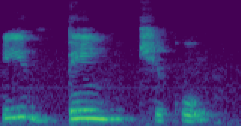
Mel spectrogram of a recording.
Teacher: Idêntico, antepenúltimo ou a terceira sílaba mais forte. Então, é a minha proparoxítona.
